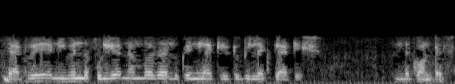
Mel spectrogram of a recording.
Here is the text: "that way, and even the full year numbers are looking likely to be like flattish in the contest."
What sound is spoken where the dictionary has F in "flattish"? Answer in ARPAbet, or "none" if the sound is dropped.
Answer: P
